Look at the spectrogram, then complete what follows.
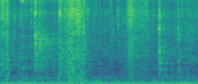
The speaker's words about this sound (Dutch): En dan heb ik nog kip en taugé. Ik ga de taugé erbij gooien.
